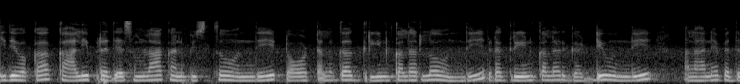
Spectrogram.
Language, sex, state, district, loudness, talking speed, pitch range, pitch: Telugu, female, Andhra Pradesh, Anantapur, -24 LUFS, 170 wpm, 185-205 Hz, 195 Hz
